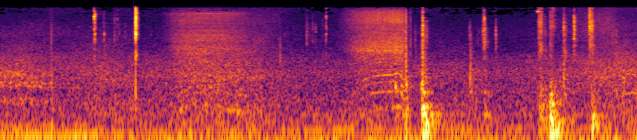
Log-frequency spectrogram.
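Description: Sounds of getting out of a Range Rover: a couple of sharp clicks and some rustling, then the car door opening with a clunk just after four seconds in. Low thuds and a quick run of small clicks follow near the end as she steps out.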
